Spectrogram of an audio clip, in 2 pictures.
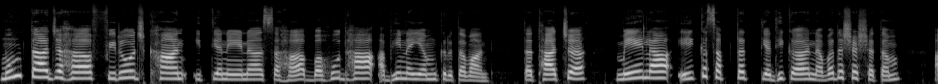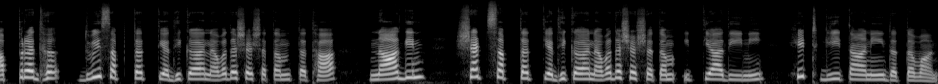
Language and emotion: Sanskrit, neutral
